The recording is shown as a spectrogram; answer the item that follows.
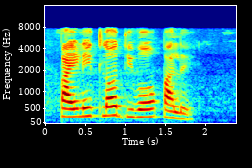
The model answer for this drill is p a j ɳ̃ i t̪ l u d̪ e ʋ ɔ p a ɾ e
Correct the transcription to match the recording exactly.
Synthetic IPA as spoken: p a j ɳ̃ i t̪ l ɔ d̪ i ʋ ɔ p a l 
